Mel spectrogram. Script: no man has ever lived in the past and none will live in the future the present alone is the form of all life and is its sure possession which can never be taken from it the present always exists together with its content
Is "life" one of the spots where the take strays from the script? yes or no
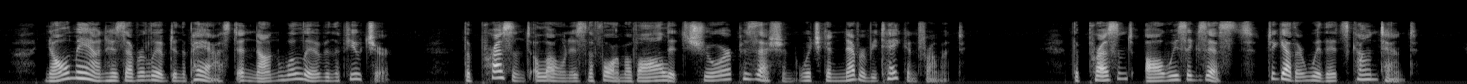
yes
